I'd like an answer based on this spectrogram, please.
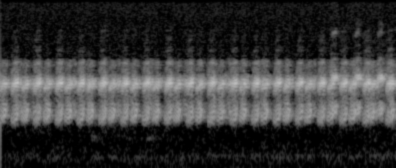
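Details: Singing tree frogs at night, a forest pond in north-east Italy in mid-April: regular, rapid bursts of nasal croaking about twice a second, several frogs overlapping in a continuous chorus.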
